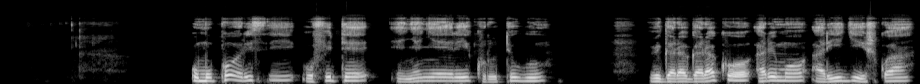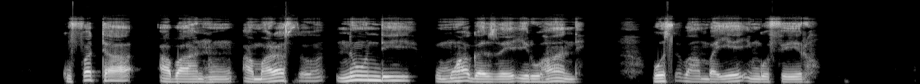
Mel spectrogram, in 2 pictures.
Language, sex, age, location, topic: Kinyarwanda, male, 25-35, Nyagatare, health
